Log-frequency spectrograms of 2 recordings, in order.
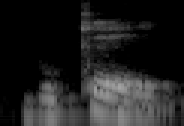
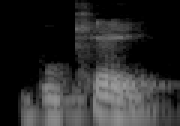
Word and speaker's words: bouquet: chalet and we have bouquet now the three final words are of french origin so beside the last letter t is not pronounced in the three words sashay charlay and bouquet it's also important to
